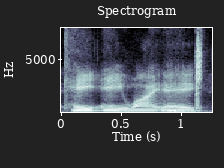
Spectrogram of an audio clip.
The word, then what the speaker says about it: Kaya: How do you spell it? How do you say it? Kaya.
